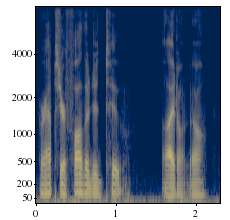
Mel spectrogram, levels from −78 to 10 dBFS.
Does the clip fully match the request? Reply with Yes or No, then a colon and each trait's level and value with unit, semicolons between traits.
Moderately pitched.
No: very low, 85 Hz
